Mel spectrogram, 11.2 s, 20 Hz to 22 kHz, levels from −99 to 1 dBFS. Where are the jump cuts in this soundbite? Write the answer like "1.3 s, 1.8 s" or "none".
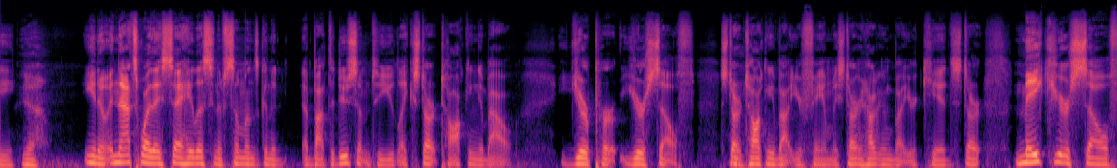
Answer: none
